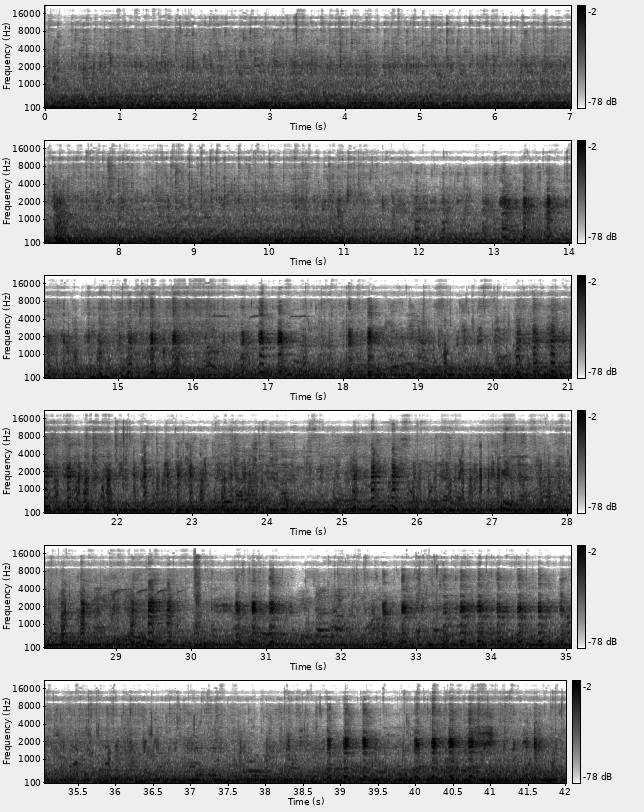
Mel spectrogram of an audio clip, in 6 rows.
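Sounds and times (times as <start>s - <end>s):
steady low hum: 0.0s - 42.0s
ducks quacking: 11.6s - 31.4s, 32.5s - 37.0s, 37.6s - 42.0s.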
